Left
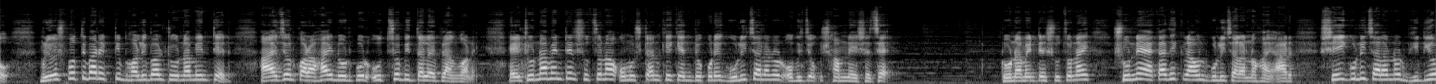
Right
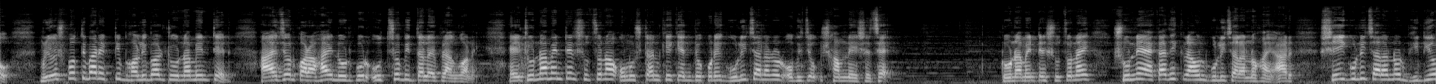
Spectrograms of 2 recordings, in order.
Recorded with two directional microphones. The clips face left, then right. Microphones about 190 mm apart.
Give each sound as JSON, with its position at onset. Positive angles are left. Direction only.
{"t": 0.4, "sound": "speech", "side_deg": 15}
{"t": 10.0, "sound": "speech", "side_deg": 15}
